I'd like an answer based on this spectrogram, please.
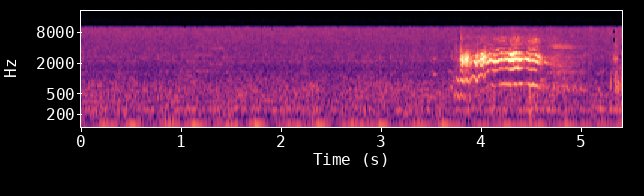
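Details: A domestic cat gives a single rising-and-falling meow near the end, after several seconds of low indoor hum, followed by a sharp click.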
